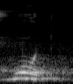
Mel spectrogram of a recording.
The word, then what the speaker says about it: won't: Want mean, don't pronounce it want. It's won't.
